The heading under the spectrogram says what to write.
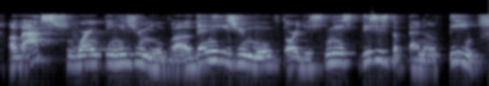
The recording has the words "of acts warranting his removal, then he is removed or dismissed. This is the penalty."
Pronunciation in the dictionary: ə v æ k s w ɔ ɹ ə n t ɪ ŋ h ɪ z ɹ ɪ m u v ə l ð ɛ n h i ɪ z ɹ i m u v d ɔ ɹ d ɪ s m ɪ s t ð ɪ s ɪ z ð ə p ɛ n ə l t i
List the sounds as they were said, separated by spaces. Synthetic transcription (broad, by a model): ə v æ s w ɔ ɹ ə n t ɪ ŋ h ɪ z ɹ ɪ m u v ə l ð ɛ n h i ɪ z ɹ i m u v d ɔ ɹ d ɪ s m ɪ s t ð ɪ s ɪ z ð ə p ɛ n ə l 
